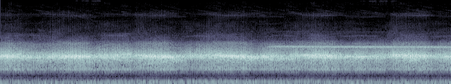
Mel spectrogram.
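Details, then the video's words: Continuous nighttime chorus of frogs and toads in Mexico, a rough trilling wall of sound that rises and dips gently. A thin high tone enters halfway through. "Mexican Frogs & Toads Sounds"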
